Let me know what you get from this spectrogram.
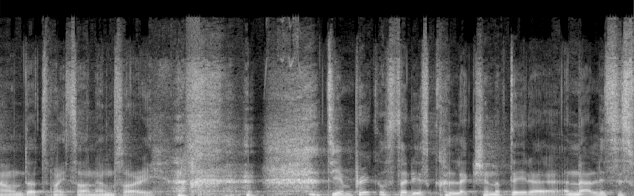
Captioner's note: chuckles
